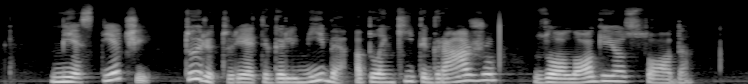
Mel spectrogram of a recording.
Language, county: Lithuanian, Klaipėda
